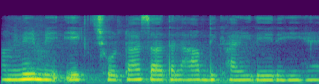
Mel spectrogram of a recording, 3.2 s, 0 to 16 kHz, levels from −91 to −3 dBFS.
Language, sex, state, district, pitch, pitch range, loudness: Hindi, female, Uttar Pradesh, Jyotiba Phule Nagar, 205 Hz, 195-210 Hz, -16 LUFS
